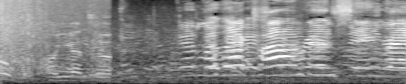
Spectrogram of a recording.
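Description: Young girls cheer and shout excitedly together, close by outdoors.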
